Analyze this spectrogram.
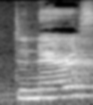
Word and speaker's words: Daenerys: to Google how you say her name Daenerys Targaryen Daenerys Targaryen and while I was way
